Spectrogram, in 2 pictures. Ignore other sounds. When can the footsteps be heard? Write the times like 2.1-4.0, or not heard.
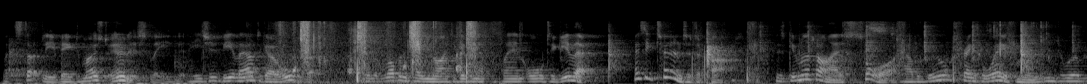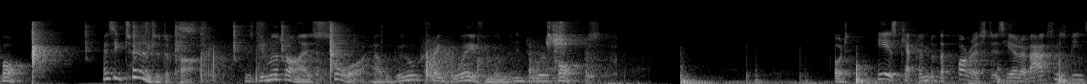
0.0-5.0, 6.9-10.2, 12.1-21.7.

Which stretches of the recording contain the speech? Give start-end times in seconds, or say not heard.
0.0-11.3, 11.9-16.9, 19.2-21.7.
